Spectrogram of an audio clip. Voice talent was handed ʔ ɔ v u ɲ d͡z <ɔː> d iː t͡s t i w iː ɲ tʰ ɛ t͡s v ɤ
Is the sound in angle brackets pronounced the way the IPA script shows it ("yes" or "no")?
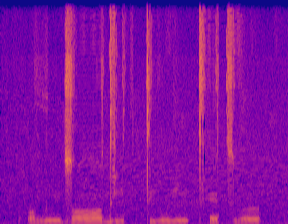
yes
